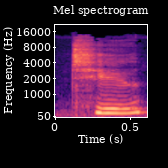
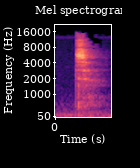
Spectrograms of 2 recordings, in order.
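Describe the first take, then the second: First: The word is said in its full form. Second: The word is said in a reduced form.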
